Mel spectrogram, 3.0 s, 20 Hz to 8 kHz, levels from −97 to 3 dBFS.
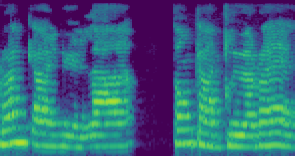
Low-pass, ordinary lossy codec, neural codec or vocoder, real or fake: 7.2 kHz; none; none; real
